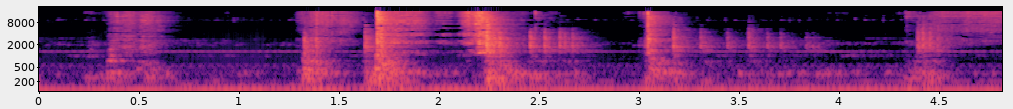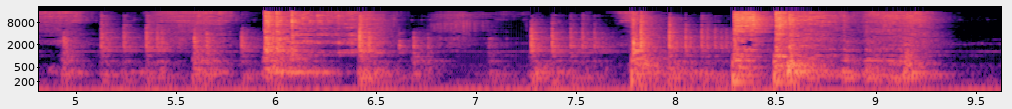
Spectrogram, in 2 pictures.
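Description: A stainless-steel utensil clinking and scraping on a tawa as a chapati is pressed down while it cooks. The clatter comes in irregular clusters and is loudest near the end, over a steady low hum.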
